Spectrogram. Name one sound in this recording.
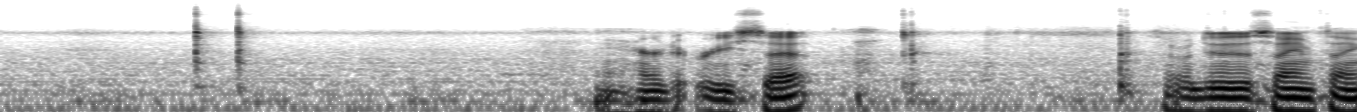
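Small metal parts click and clink as they are handled.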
